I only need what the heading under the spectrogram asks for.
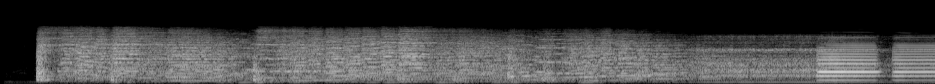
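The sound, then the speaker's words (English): A bus rumbles loudly along in traffic toward its Sunset Boulevard stop, its dense engine roar shifting as it slows, then a steady horn blares near the end. No one speaks. “Sunset Boulevard, next stop. Please leave the bus by the rear exit.”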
